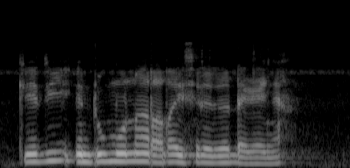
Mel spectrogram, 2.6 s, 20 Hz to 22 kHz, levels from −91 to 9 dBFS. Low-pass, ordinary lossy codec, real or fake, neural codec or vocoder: none; none; fake; codec, 16 kHz, 16 kbps, FunCodec, trained on Chinese and English, 50 frames a second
